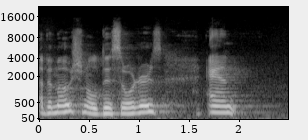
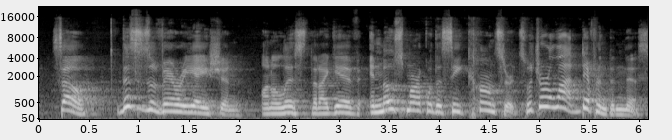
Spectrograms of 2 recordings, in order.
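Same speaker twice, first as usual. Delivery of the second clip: ordinary talk, nothing marked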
